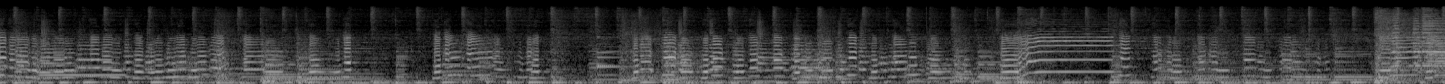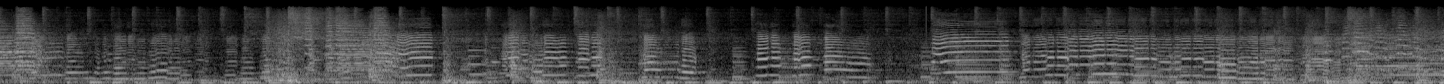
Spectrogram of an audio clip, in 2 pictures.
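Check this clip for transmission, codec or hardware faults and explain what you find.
There's one fault here: word clock ticks running from 0.34 s through to 28.8 s. Ticks repeat roughly every 0.4 s, around seventy of them, because the receiving device isn't locked to the sender's clock. An offset of about 50 ppm sets how often the clocks slip, and each slip drops or repeats one sample.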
